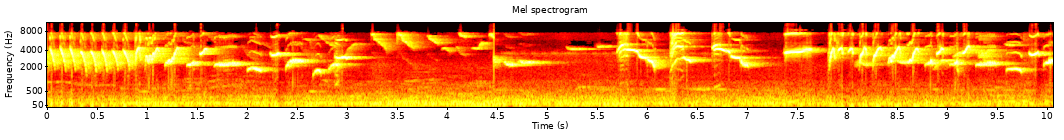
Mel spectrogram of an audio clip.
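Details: Kacer, the oriental magpie-robin, in gacor full isian song: fast trilled bursts of repeated notes alternate with sweeping whistles and short pauses, with the phrases coming back again and again over ten seconds.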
